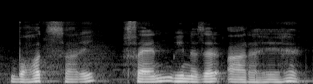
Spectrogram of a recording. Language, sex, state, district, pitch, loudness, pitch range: Hindi, male, Assam, Kamrup Metropolitan, 130 Hz, -18 LUFS, 120-145 Hz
